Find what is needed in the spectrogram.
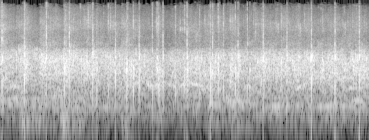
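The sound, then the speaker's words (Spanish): Big round of applause at the opening plenary of a health movement assembly: dense, sustained clapping at an even level, with crisp individual claps standing out throughout. “podemos empezar con un gran aplauso.”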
